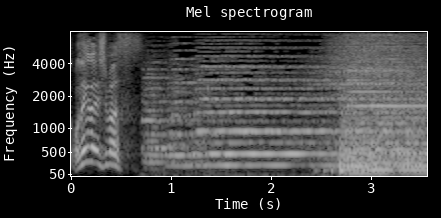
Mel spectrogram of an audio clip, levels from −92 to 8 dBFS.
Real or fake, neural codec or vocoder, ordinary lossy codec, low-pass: real; none; none; none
